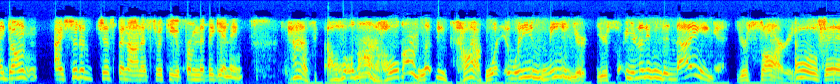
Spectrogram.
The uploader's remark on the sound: On the phone today.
